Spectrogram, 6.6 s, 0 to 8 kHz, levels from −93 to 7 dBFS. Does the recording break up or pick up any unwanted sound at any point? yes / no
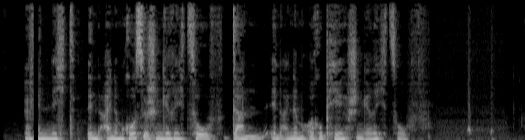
yes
